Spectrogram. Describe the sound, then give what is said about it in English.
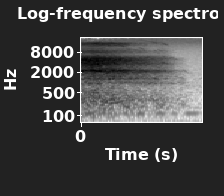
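A breath drawn in through the nose during a slow calming exercise makes a soft, airy hiss that fades gradually over under two seconds, alone and without talk. “Breathe in through the nose for 4 seconds.”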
